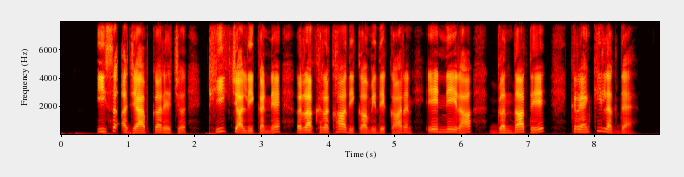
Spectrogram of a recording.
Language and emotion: Dogri, disgusted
